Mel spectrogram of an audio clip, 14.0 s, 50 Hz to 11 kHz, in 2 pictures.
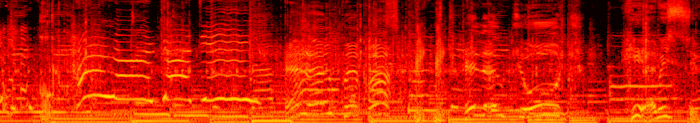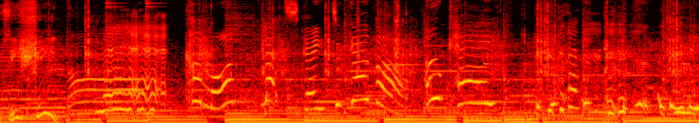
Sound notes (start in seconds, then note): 0.0 snorting; 4.2 George snorting; 8.0 bleating; 12.3 laughter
